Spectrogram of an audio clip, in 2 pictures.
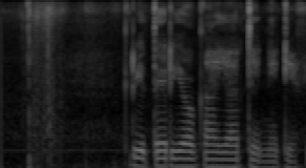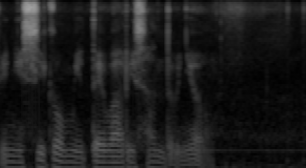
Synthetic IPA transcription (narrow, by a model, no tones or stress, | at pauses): kɾit̪eɾiokajad̪̥e̤ned̪̥e̤fḭnisikomit̪ewaɾisant̪ṵɲɔ̰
